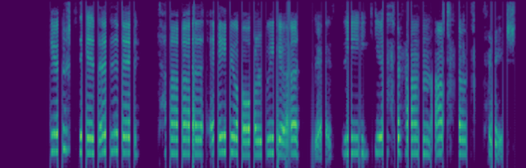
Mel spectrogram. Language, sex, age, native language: Icelandic, female, 18-19, Icelandic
